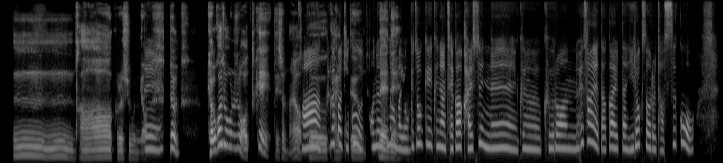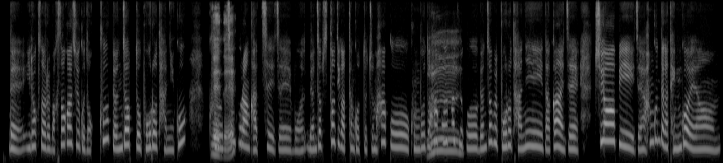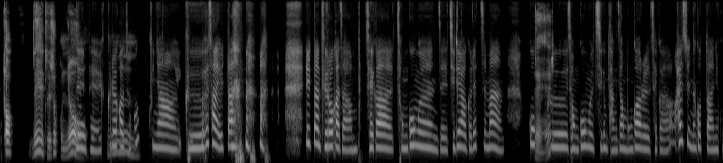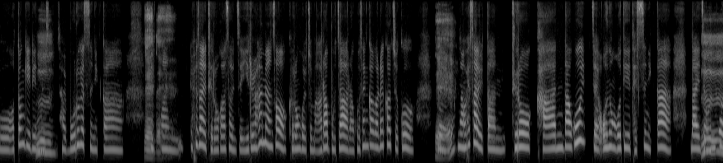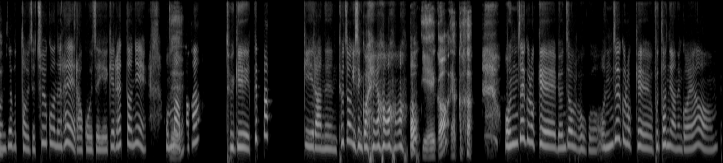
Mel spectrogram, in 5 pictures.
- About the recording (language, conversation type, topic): Korean, podcast, 가족의 진로 기대에 대해 어떻게 느끼시나요?
- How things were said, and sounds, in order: other background noise; tapping; laughing while speaking: "일단"; laugh; laughing while speaking: "표정이신 거예요"; laughing while speaking: "약간"; laugh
